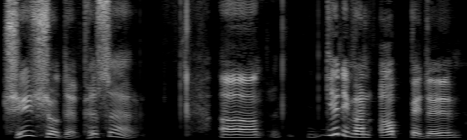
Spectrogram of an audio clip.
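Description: A man voicing a stern older male judge who talks in a measured way, in a storybook reading. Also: a little high, sing-song, no echo, clean studio sound, voice pushed up.

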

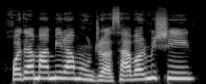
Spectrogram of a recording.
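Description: A woman's voice: high-pitched, dry recording, pitched above the performer's own voice, natural voice. A woman voicing a brusque, terse middle-aged woman who talks in a dry, impatient way.

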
